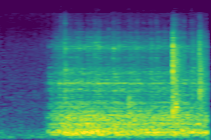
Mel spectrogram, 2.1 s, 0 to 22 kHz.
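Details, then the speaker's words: 2009 Ford Taurus rear wheel bearing, earlier sounding like gobbly tires, hub spun by hand before replacement: steady low rumbling growl with gritty hiss, not supposed to sound like that; worn, rough wheel bearing. "how's that sound even you can hear that right just in case you can't hear not supposed to sound like that"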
